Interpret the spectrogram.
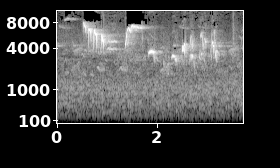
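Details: Robin singing at Jarun in Zagreb, Croatia, on 13 April 2022: a very high, piercing opening note, then clear whistles and a tumbling series of quick, bright warbled notes.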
